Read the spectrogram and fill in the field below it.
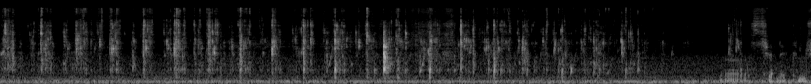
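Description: Old dirty transmission fluid gushing out of a 2004 Subaru Outback H6 3.0 into a drain pan, a steady close splashing pour with dripping patter, and someone speaking over it.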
